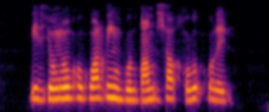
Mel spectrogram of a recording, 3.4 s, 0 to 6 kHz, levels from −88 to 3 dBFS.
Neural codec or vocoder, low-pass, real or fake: autoencoder, 44.1 kHz, a latent of 192 numbers a frame, MeloTTS; 5.4 kHz; fake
